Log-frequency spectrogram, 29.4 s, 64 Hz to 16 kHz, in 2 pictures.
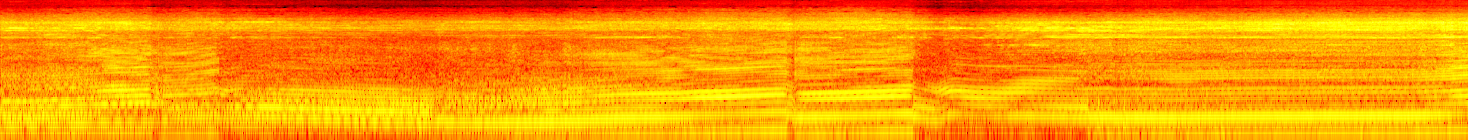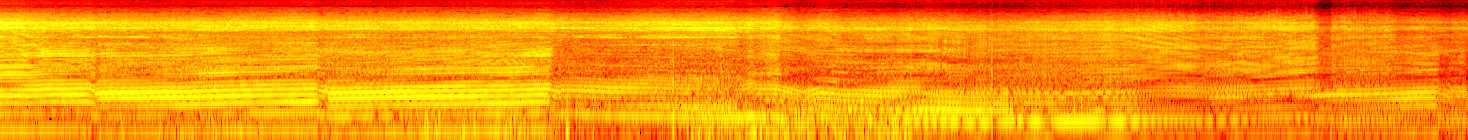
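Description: IMR 190cc pit bike's single-cylinder four-stroke engine at full throttle around a track, its pitch climbing through each gear and dropping sharply at each shift, with a deep dip about nine seconds in where it slows for a corner.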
